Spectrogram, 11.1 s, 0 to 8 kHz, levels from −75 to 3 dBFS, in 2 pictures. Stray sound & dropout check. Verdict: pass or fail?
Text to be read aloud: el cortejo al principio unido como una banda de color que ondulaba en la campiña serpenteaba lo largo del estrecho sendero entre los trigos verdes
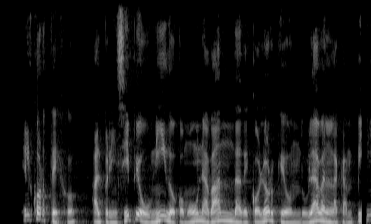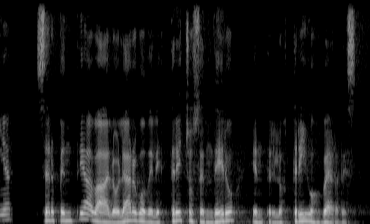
fail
